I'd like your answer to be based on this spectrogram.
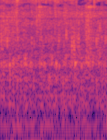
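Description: Rice boils in a pot on the stove with a steady, close bubbling and a dense liquid roil that does not let up.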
